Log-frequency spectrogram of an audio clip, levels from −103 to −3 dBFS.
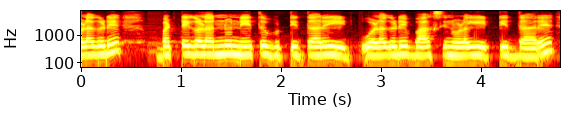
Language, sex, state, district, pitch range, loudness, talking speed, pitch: Kannada, female, Karnataka, Koppal, 195-210 Hz, -13 LUFS, 115 wpm, 200 Hz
